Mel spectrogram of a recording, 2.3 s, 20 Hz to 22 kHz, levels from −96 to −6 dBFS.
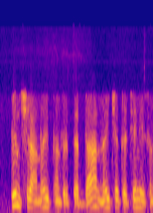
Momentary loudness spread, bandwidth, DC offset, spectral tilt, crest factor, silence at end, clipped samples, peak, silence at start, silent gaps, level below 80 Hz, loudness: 5 LU; 9.6 kHz; under 0.1%; -7.5 dB/octave; 16 dB; 0 s; under 0.1%; -8 dBFS; 0.15 s; none; -66 dBFS; -24 LUFS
